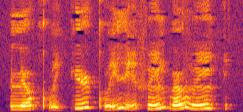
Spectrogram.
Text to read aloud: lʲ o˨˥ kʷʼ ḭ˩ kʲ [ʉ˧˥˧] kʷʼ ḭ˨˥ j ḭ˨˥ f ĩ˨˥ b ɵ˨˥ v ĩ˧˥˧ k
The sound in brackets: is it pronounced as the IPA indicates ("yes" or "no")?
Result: yes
